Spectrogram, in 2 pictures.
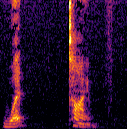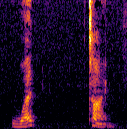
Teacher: what well the tea is at the end of the word it is not part of a consonant cluster and it does not link to a next word that begins with a vowel or diphthong therefore it must be a stop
